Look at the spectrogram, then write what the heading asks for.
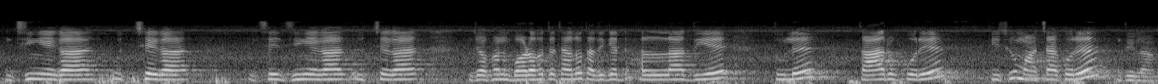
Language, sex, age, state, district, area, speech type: Bengali, female, 45-60, West Bengal, Paschim Medinipur, rural, spontaneous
